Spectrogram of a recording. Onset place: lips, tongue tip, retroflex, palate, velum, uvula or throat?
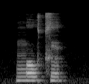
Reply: velum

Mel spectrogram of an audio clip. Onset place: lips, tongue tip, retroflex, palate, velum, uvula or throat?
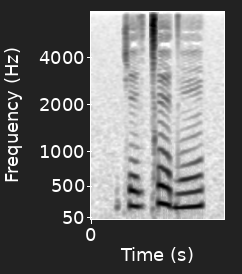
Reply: palate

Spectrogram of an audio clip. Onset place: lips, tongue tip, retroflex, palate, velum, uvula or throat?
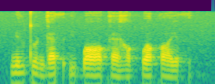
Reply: retroflex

